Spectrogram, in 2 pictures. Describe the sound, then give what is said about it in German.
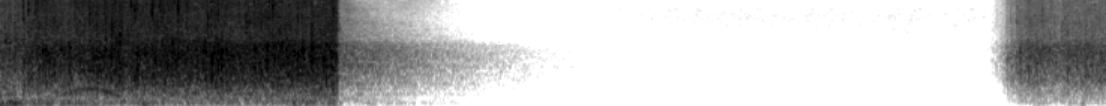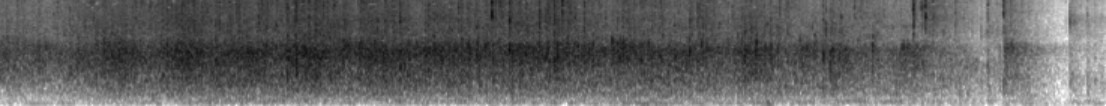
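On Pentecost Sunday, an audience applauds the Holy Spirit in two bursts: a short, dense round of clapping that cuts off abruptly, a few seconds of silence, then a longer, steady wave of applause that fades at the end. “Und komm, wir geben dem Heiligen Geist einen Applaus für sein Wirken durch die Geschichte hindurch.”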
